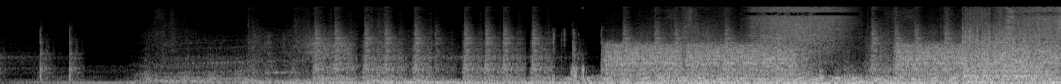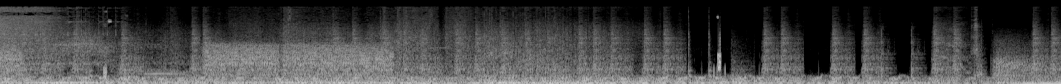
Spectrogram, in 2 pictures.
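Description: Three short bursts of DAB burbling, at 5.71 to 5.86 s, 11.64 to 11.88 s and 17.75 to 17.86 s, add short blips of noise over the audio. Residual bit errors, a fraction of a percent, get past the error correction into the MP2 audio data, putting blips of noise in single sub-bands.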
